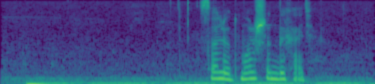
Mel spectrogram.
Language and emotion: Russian, neutral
